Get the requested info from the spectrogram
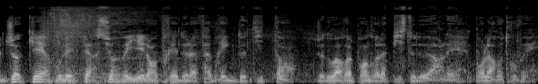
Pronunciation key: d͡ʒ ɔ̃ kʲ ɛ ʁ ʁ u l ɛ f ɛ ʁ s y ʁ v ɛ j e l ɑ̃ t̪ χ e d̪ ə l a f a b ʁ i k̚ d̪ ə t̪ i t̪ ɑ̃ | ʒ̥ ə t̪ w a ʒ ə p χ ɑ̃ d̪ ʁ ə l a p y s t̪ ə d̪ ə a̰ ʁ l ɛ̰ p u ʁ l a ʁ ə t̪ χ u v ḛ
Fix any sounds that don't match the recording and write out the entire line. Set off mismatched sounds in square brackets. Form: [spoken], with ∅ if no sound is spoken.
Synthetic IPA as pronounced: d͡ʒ [ɔ] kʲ ɛ ʁ [v] u l ɛ f ɛ ʁ s y ʁ v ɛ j e l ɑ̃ t̪ χ e d̪ ə l a f a b ʁ i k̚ d̪ ə t̪ i t̪ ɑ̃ | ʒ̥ ə [d̪] w a [ʁ] ə p χ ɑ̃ d̪ ʁ ə l a p [i] s t̪ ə d̪ ə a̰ ʁ l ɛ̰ p u ʁ l a ʁ ə t̪ χ u v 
